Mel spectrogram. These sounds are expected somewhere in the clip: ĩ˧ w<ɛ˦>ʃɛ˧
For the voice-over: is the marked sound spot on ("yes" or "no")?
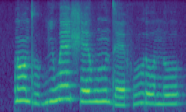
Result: yes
